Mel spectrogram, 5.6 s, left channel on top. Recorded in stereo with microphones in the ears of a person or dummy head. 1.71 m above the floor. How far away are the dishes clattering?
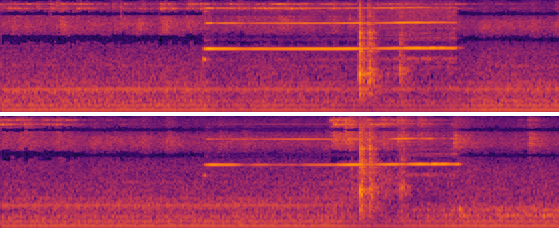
About 2 m.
